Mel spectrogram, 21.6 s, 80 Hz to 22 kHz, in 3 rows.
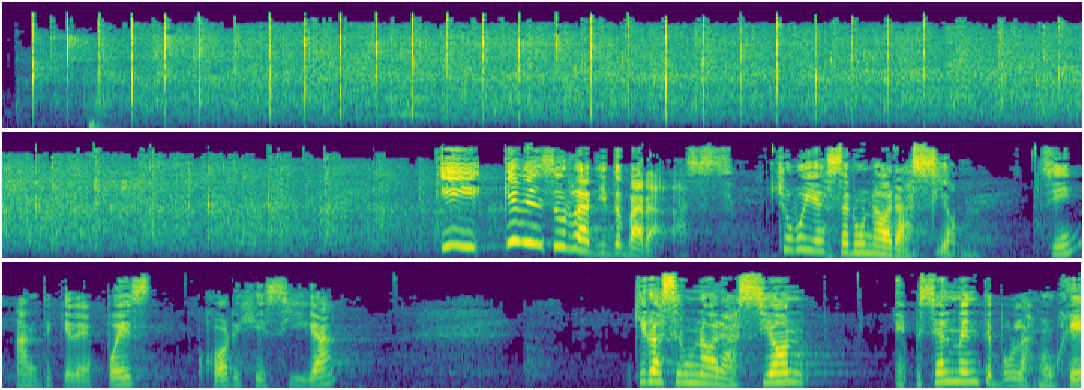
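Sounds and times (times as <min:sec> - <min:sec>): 
crowd applauding for the women: 0:00.0 - 0:10.6
speech: 0:11.0 - 0:16.7, 0:18.6 - 0:21.5.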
